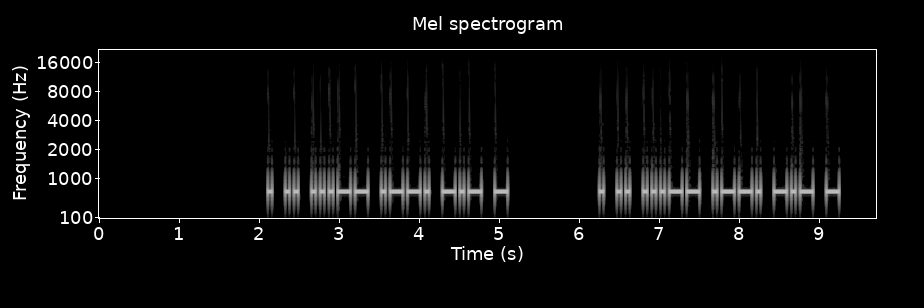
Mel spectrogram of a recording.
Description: Morse code, heard as a keyed tone, about 21 wpm, 700 Hz. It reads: EI3PKT EI3PKT
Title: DXCC-100 Call Signs - 6 Characters - Repeated 2x - 22wpm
